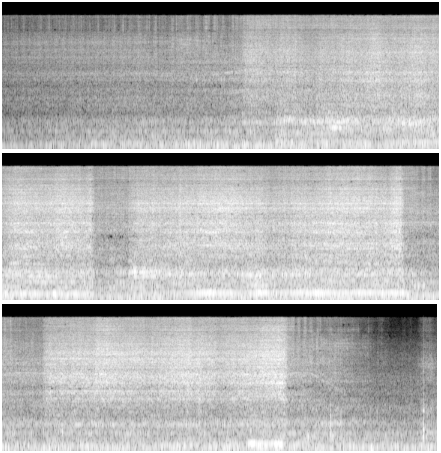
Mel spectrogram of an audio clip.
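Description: Rotary carving bit grinding a wet fire agate in three passes of about five seconds each, a steady hiss with the tool's motor hum beneath, broken by short pauses about ten and seventeen seconds in.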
